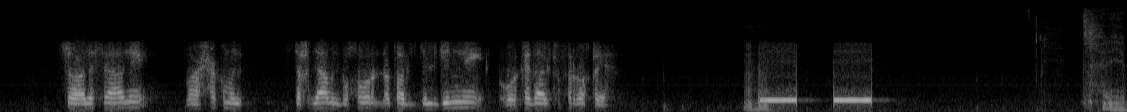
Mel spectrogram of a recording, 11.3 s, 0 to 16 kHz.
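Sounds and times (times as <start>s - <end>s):
speech: 0.7s - 6.2s, 7.4s - 7.8s, 11.0s - 11.2s
phone busy tone after a call dropped: 7.6s - 8.8s.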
